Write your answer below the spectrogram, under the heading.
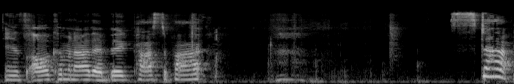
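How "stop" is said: yelled stop. A narrator's reading. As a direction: shout it at the runaway pot. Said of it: "yelled Big Anthony".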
